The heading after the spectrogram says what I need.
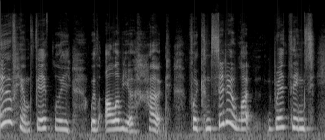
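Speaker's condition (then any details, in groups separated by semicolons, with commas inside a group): Cerebral palsy, mild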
